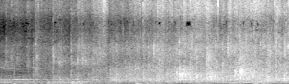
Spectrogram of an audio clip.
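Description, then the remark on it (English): A group of children giving a soft fingertip clap, a steady, quiet patter of many small taps blending together for a few seconds without a clear beat. “Why don't we give them a little fairy clap, eh?”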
